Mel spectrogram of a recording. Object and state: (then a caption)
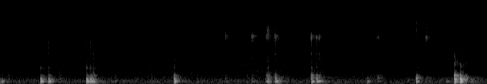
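Mini pumpkin tapped with fingernails. Long nails tap and knock on the ribbed skin of a tiny whole orange mini pumpkin, which is briefly tilted. The result is a scattered series of short, dull, low hollow knocks with light clicky edges, each dying away almost instantly between quiet gaps.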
